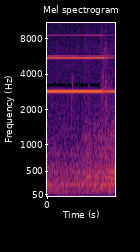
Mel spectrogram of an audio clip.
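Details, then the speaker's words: Steady high-pitched electronic tone: a Zoll crash cart defibrillator charged at 75 J, ready to deliver a synchronized cardioversion shock, during ACLS training. "go ahead and press your charge keys and press your shock key until the shock is delivered"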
